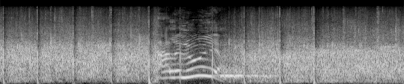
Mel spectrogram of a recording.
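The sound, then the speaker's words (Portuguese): A church audience applauds God with loud, sustained clapping throughout, and in the middle a voice cries out briefly over it in a rising, wavering tone. “Só quem vive melhor de Deus, aplauda Ele, amém?”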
